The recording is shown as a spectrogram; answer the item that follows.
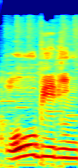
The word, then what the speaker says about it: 桜美林: と調べますはいこれは桜美林と読むよそうですねカフ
